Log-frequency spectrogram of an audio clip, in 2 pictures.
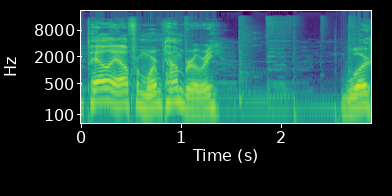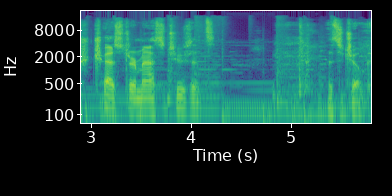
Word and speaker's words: Worcester: No, the C is there. No, it's we get rid of the R, C, N, E. And just... – Yeah, it's Worcester. It's missing a whole syllable.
